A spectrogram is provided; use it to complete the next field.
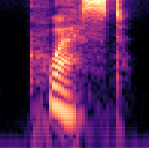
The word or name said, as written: quest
